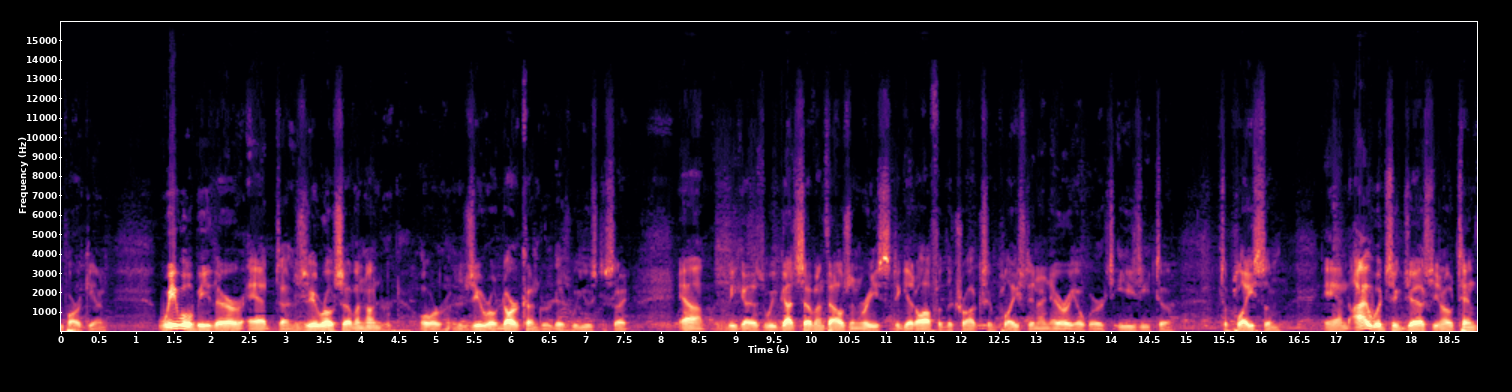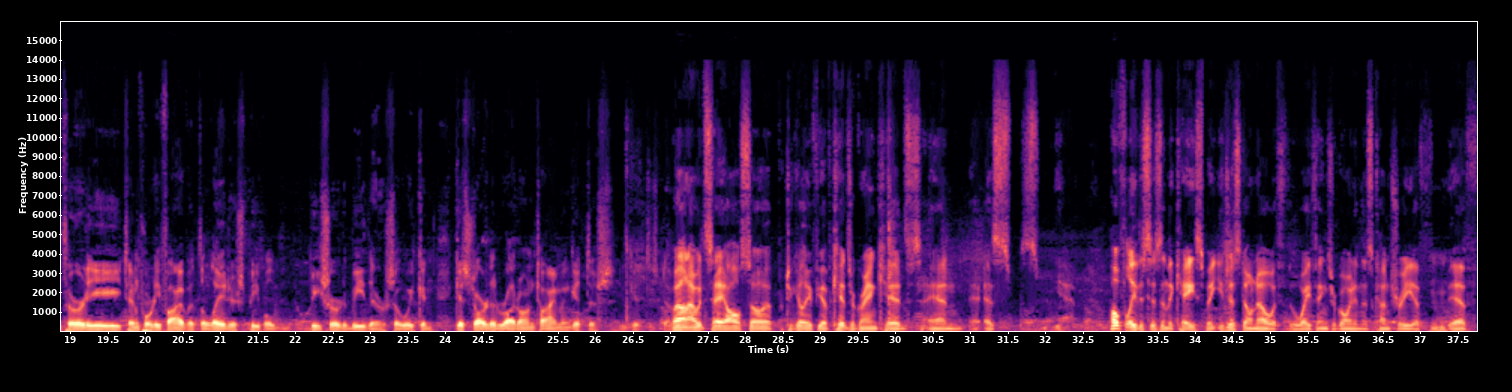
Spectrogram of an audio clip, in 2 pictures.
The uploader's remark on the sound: Live at Scramblers Diner for the Friday Road Show. Today is a First Responders Breakfast!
